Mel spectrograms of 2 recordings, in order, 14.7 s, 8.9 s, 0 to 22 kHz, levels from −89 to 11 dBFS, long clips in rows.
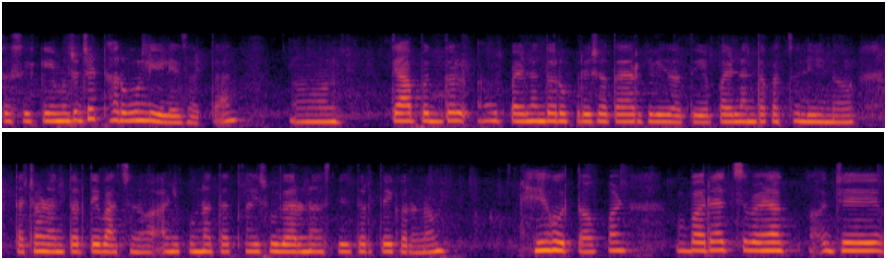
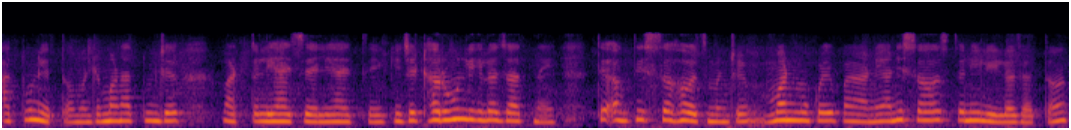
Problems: none marked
